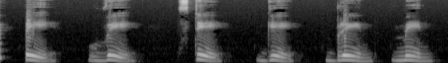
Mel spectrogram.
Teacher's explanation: तो यहाँ पे जहां जहां वाई और आई के पहले ए लगा तो ए का ही उच्चारण आया, लेकिन वो थोड़ा लंबा होता है। अब यहाँ पे जैसे अगर ये वाई और आई के साथ नहीं होता तो उच्चारण छोटा होता।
